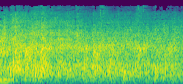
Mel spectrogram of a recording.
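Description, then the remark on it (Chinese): An audience bursts into steady applause to congratulate a choir after a church performance, many hands clapping in a dense, even wash of sound that holds at a fairly loud level throughout, with no voices. “好，让我们掌声祝贺他们。”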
